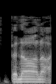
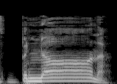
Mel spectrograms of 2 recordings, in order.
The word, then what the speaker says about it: banana: Nacho prefers banana. Banana. Ay, qué sílaba enfatizamos? Pues la segunda.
